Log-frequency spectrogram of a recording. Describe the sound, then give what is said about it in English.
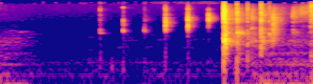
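A single loud, sharp hand clap comes after a quick run of six light, snappy clicks, followed by a rough rustling noise. No one speaks. “Tough clap.”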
